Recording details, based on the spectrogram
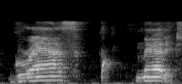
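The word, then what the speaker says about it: Graspmatyx: x dot com and how we pronounce this word grass maddox how do you pronounce it grassmatics notice on the board the letter p is in the color red so you can pop your p when you say this word the word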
